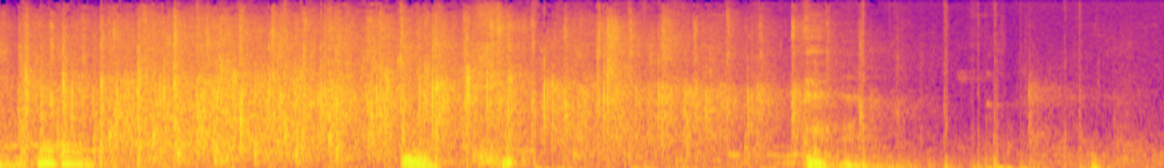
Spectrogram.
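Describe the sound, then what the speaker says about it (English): An audience at a school board meeting claps steadily in a sustained round of applause that gradually thins out and fades near the end. "one last round of applause"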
